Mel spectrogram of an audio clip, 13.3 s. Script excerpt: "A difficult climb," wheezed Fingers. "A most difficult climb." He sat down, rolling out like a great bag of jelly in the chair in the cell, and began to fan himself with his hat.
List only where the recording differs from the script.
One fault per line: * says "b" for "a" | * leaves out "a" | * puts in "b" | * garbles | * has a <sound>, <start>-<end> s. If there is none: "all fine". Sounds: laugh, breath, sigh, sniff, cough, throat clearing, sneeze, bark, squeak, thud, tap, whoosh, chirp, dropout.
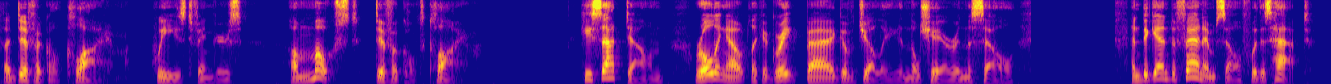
all fine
